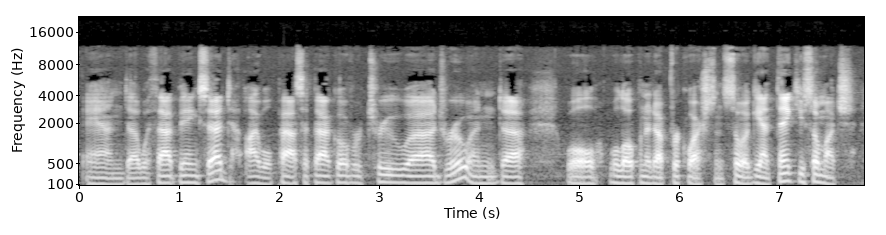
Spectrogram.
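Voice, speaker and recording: A man's voice: mid-range voice, fairly even intonation, moderate pace, darkish tone. A man giving an informal recorded presentation in an earnest, wordy way with formal phrasing. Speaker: conference presenter, amateur radio exam team founder.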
